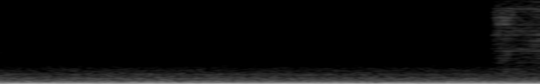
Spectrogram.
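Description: Car cabin noise while driving: a steady, strong low rumble of road and engine heard from inside the car.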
